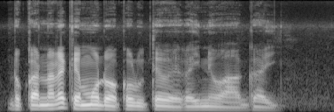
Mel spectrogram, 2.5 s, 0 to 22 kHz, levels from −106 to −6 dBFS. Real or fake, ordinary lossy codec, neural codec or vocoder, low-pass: real; none; none; none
